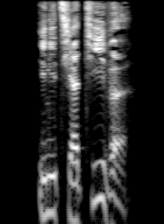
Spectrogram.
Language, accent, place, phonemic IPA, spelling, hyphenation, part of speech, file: German, Germany, Berlin, /init͡si̯aˈtiːvə/, Initiative, In‧i‧tia‧ti‧ve, noun, De-Initiative.ogg
- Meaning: initiative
